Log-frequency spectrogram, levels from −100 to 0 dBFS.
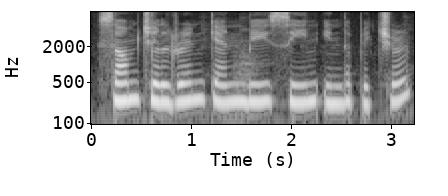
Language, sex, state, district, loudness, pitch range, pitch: English, female, Assam, Kamrup Metropolitan, -17 LUFS, 230-240 Hz, 235 Hz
